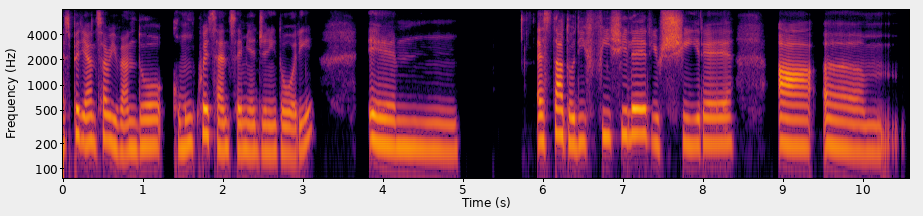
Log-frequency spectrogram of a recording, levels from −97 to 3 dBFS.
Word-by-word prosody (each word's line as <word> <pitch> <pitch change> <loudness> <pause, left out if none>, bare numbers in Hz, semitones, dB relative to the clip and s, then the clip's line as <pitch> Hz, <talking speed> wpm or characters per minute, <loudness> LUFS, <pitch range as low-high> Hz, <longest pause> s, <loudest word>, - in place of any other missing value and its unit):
esperienza 210 -1 0
vivendo 190 0 -1
comunque 200 +8 +1
senza 180 -7 -3
i - - +1
miei 170 -1 -3
genitori, 165 - -4 0.7
ehm, 185 -4 0 1.0
è 215 - +3
stato 230 -1 +3
difficile 245 +5 +2
riuscire 205 -1 -1 0.5
a, 195 -2 +6
uhm 175 -4 -4
195 Hz, 80 wpm, -25 LUFS, 175-210 Hz, 1.0 s, a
